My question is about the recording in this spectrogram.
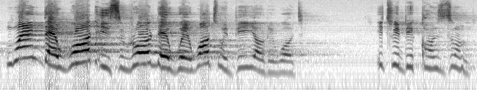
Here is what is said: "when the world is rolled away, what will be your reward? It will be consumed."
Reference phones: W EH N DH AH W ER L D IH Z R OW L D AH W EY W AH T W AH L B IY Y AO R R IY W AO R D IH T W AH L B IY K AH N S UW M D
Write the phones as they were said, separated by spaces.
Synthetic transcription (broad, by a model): W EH N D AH W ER D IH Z R OW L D AH W EY W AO T W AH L B IY Y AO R R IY W AO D IH T W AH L B IY K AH N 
